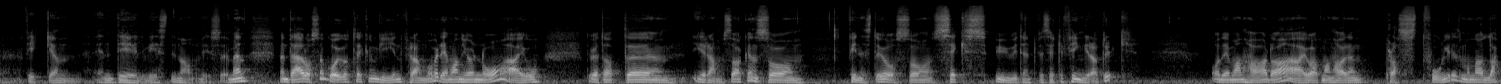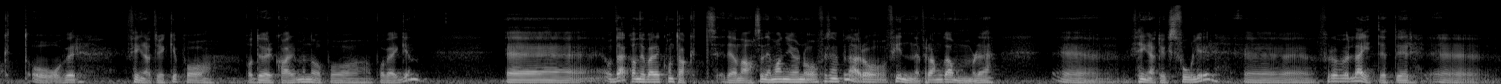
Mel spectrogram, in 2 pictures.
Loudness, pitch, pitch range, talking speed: -29 LUFS, 100 Hz, 90-115 Hz, 155 wpm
